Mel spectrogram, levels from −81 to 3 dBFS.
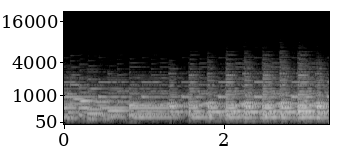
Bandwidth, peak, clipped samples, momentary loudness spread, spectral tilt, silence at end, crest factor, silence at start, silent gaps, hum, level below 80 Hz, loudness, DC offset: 6.4 kHz; -8 dBFS; under 0.1%; 6 LU; -8.5 dB/octave; 0 s; 16 dB; 0 s; none; none; -58 dBFS; -25 LUFS; under 0.1%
